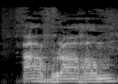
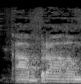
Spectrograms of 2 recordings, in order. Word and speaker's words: Avraham: Avraham, he? Avraham Soetendorp is dat, hè? Avraham. Abraham mogen we niet zeggen.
